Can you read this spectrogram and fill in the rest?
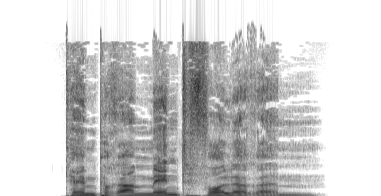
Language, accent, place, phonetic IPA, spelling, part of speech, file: German, Germany, Berlin, [ˌtɛmpəʁaˈmɛntfɔləʁəm], temperamentvollerem, adjective, De-temperamentvollerem.ogg
- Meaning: strong dative masculine/neuter singular comparative degree of temperamentvoll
